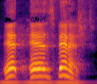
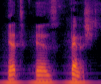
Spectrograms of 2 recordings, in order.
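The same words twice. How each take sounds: First: It is shouted loudly. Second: It is said at a normal speaking volume. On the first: "like Jesus, let's shout it" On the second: "Say that with me"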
